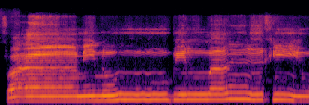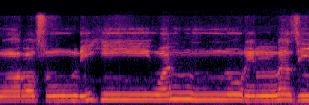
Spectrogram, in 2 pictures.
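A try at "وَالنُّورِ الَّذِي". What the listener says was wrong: Wan nu mat tabi'i juga.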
